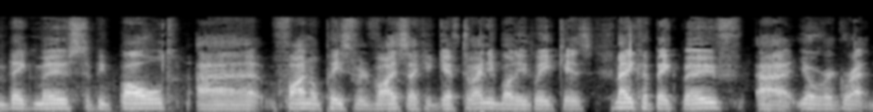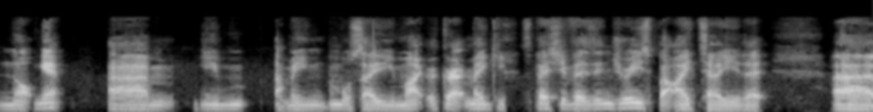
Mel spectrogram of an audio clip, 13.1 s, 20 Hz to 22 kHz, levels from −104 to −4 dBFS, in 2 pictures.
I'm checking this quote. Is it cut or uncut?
cut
